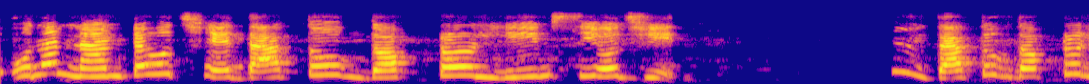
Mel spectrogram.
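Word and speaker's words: Datuk: তো ওনার নামটা হচ্ছে দাতক ডক্টর লিম সিওজিন। দাতক doctor Lim সিওজিন। এই যে দাতক বা হচ্ছে অনেক লিডারও হচ্ছে এটাকে ধাতক উচ্চারণ করে থাকে। তো হয় ধাতকও বলা যায়, দাতও বলা যায়।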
